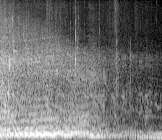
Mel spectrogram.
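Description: A motorcycle engine roars loud and close during a jump, holding a strong droning note before the pitch drops and fades slightly, with a sustained buzzing tone.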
